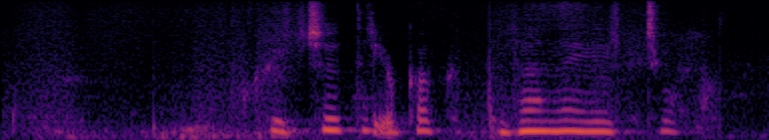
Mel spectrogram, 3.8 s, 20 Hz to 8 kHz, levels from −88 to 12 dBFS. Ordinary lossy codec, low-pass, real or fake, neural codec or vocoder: none; none; fake; codec, 16 kHz, 0.5 kbps, X-Codec, HuBERT features, trained on balanced general audio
